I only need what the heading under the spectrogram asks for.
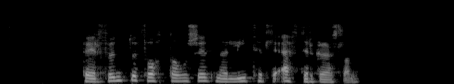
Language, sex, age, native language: Icelandic, male, 20-29, Icelandic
